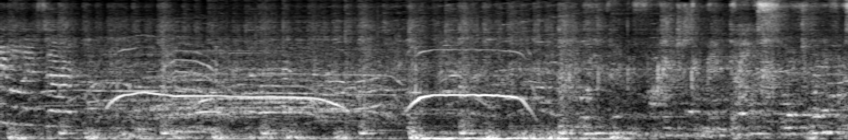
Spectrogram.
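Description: A live concert crowd screams, whoops and cheers loudly and continuously at a live show, with rising shrieks and a dense roar of many voices close around.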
